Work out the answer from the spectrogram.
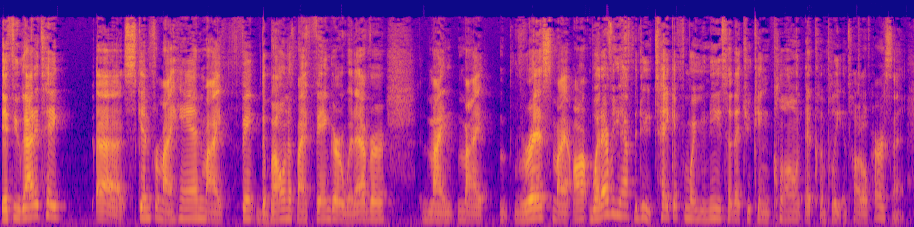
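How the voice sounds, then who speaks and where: Low-voiced woman musing casually. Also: normal speed, a bit bright. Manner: conversational and musing, poses rhetorical questions and checks in with the listener. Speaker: host of a live show. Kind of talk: casual unscripted monologue to followers.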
